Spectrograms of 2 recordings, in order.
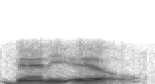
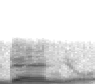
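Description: First: The name is said the original Hebrew way. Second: The name is said the usual English way. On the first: The speaker calls it right. "but it's Daniel" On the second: The speaker calls it wrong. "as we pronounce it"

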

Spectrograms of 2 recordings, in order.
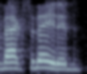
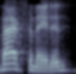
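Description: First: The stress falls on an unusual syllable. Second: The stress falls on the usual syllable. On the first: The speaker calls it wrong. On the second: The speaker calls it right.

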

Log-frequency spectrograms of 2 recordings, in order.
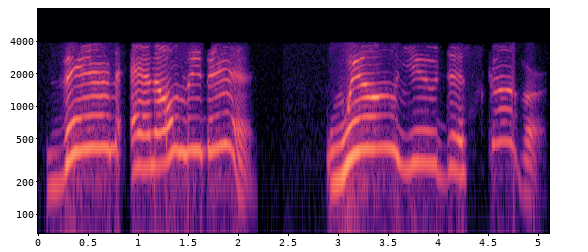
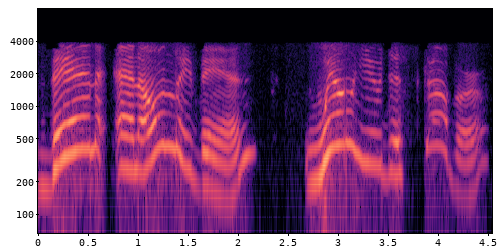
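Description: First: It is spoken at a slower pace. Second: It is spoken at a fast pace. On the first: The speaker calls it right. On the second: The speaker calls it wrong.

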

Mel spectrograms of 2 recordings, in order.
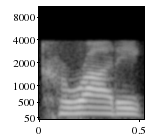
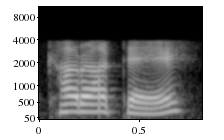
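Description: First: It is pronounced the Americanized way. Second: It is pronounced the original Japanese way. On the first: The speaker calls it wrong. "it's been said so many times in the United States" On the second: The speaker calls it right. "already know that you pronounce it karate"

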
